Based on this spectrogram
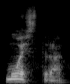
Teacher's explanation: We don't need to roll the R here because it's just one R.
